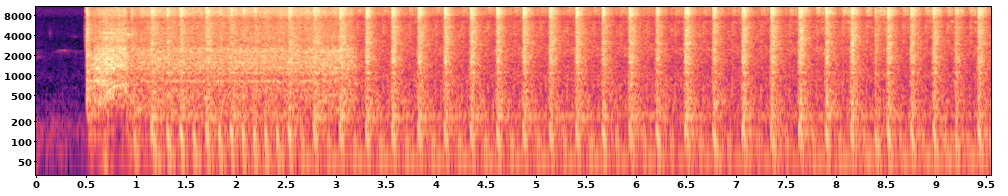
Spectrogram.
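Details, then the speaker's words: Briggs & Stratton 12hp single-cylinder on an MTD Lawnflite lawn tractor, fuel in carb, barely any throttle: catches at once, runs unevenly, slows to separate chuffs and dies; owner suspects a blocked carb jet. "Well, that's clearly fueling. Why is that dying? Oh, it doesn't like full throttle."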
